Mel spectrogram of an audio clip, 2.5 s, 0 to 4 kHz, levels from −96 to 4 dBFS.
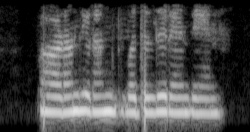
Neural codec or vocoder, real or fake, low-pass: vocoder, 24 kHz, 100 mel bands, Vocos; fake; 3.6 kHz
